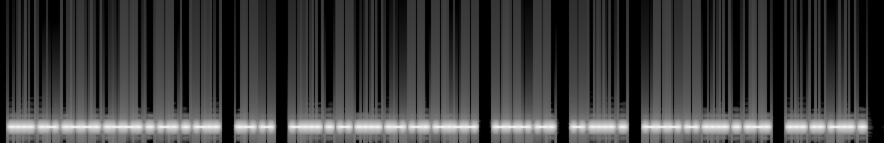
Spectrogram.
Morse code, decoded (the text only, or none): HAPPENED AT BETHANY ON THE OTHER SIDE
